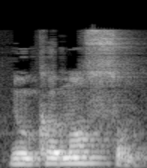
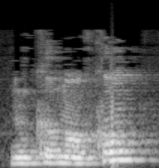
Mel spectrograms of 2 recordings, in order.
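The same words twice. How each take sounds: First: The c is pronounced as an s sound. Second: The c is pronounced as a k sound. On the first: The speaker calls it right. "mais une cédille au C" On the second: The speaker calls it wrong. "Le C suivi d'un O serait prononcé co. ... ce n'est pas possible"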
